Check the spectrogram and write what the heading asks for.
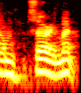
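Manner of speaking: ordinary talk, nothing marked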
